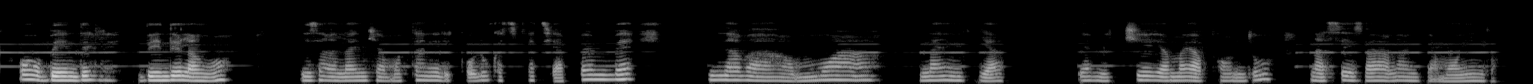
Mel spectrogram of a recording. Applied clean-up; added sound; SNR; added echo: neural mask model RNNoise.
